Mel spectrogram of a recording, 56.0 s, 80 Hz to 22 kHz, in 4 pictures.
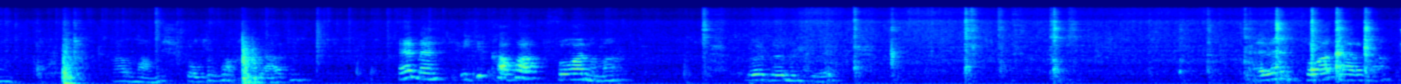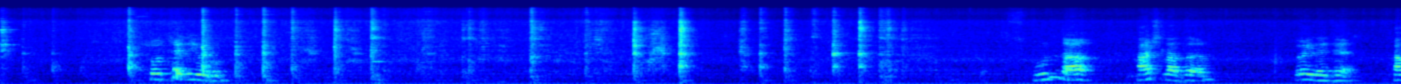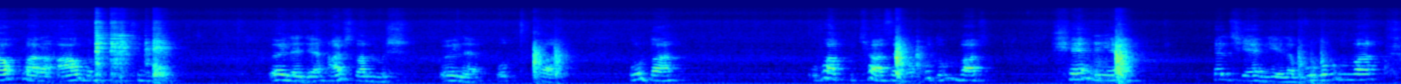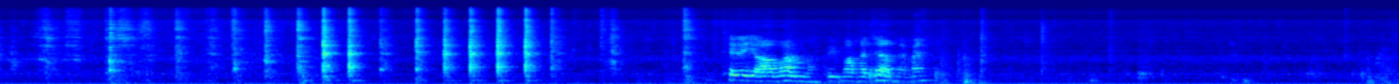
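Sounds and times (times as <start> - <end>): onions sizzling in oil: 0.0 - 56.0
utensil scraping a metal pot: 16.4 - 23.3, 41.9 - 48.2.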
